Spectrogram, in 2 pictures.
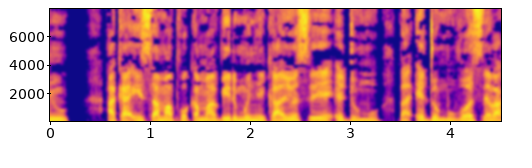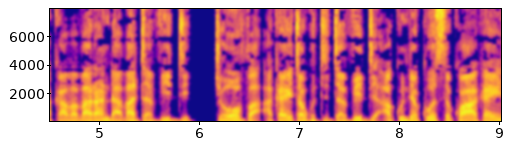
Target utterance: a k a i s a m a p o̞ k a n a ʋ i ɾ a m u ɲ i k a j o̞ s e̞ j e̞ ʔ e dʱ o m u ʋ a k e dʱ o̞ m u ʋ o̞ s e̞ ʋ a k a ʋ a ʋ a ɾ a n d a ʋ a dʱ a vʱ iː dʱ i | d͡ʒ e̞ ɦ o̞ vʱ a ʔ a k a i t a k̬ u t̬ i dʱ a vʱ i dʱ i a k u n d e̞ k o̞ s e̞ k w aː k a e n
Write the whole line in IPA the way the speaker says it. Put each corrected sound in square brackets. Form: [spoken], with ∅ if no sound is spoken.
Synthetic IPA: a k a i s a m a p o̞ k a [m] a ʋ i ɾ [i] m u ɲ i k a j o̞ s e̞ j e̞ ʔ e dʱ o m u ʋ a [ʔ] e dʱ o̞ m u ʋ o̞ s e̞ ʋ a k a ʋ a ʋ a ɾ a n d a ʋ a dʱ a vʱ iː dʱ i | d͡ʒ e̞ ɦ o̞ vʱ a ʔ a k a i t a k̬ u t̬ i dʱ a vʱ i dʱ i a k u n d e̞ k o̞ s e̞ k w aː k a e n

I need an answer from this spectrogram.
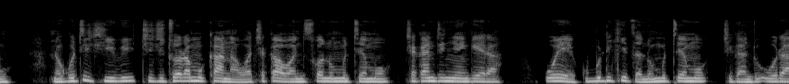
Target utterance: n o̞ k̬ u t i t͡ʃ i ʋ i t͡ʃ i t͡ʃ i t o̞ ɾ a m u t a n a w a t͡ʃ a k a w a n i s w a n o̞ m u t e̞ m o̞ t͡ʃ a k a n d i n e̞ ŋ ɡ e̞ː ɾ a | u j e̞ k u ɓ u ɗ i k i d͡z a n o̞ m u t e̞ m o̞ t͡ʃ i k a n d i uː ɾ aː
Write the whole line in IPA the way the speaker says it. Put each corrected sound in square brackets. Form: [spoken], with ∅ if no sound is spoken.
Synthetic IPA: n o̞ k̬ u t i t͡ʃ i ʋ i t͡ʃ i t͡ʃ i t o̞ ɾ a m u [k] a n a w a t͡ʃ a k a w a n i s w a n o̞ m u t e̞ m o̞ t͡ʃ a k a n d i [ɲ] e̞ ŋ ɡ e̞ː ɾ a | u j e̞ k u ɓ u ɗ i k i d͡z a n o̞ m u t e̞ m o̞ t͡ʃ i k a n d i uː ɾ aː

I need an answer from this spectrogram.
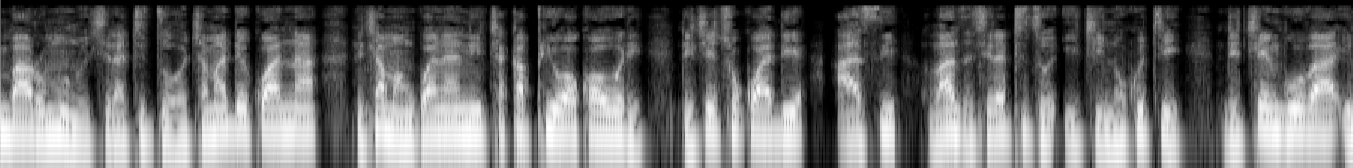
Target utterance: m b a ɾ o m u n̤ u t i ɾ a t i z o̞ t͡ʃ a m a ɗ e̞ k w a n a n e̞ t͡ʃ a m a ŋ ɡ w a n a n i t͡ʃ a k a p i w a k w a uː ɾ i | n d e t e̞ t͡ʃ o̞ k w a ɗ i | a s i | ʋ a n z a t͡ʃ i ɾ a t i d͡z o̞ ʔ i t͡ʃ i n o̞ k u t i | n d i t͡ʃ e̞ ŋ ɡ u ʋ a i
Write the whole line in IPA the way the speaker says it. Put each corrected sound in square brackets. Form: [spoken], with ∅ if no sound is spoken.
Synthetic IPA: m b a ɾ o m u n̤ u [t͡ʃ] i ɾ a t i [d͡z] o̞ t͡ʃ a m a ɗ e̞ k w a n a n e̞ t͡ʃ a m a ŋ ɡ w a n a n i t͡ʃ a k a p i w a k w a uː ɾ i | n d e [t͡ʃ] e̞ t͡ʃ o̞ k w a ɗ i | a s i | ʋ a n z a t͡ʃ i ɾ a t i d͡z o̞ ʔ i t͡ʃ i n o̞ k u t i | n d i t͡ʃ e̞ ŋ ɡ u ʋ a i

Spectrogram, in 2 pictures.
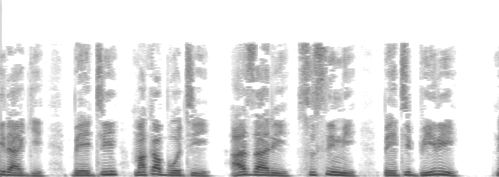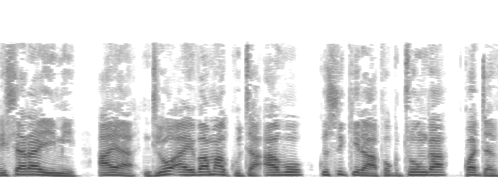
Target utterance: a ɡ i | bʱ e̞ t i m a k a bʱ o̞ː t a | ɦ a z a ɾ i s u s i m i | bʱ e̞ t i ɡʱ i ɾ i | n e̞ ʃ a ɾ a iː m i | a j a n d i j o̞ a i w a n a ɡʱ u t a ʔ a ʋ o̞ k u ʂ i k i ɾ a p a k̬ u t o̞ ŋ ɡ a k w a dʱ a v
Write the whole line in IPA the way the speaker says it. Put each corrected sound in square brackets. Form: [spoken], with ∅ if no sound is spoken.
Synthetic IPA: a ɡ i | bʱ e̞ t i m a k a bʱ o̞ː t [i] | ɦ a z a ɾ i s u s i m i | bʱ e̞ t i [bʱ] i ɾ i | n e̞ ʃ a ɾ a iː m i | a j a n d i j o̞ a i [ʋ] a [m] a ɡʱ u t a ʔ a ʋ o̞ k u ʂ i k i ɾ a p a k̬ u t o̞ ŋ ɡ a k w a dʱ a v

